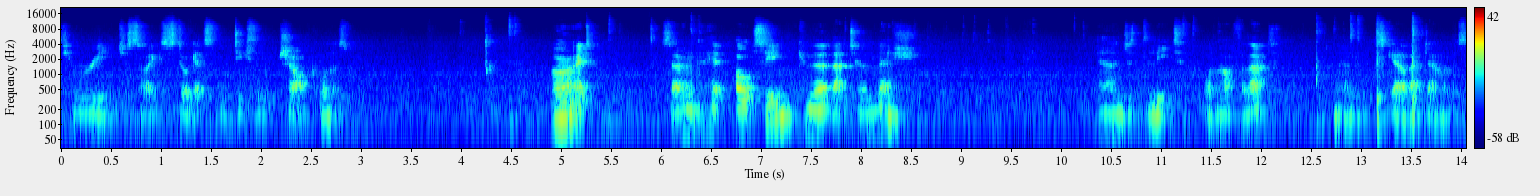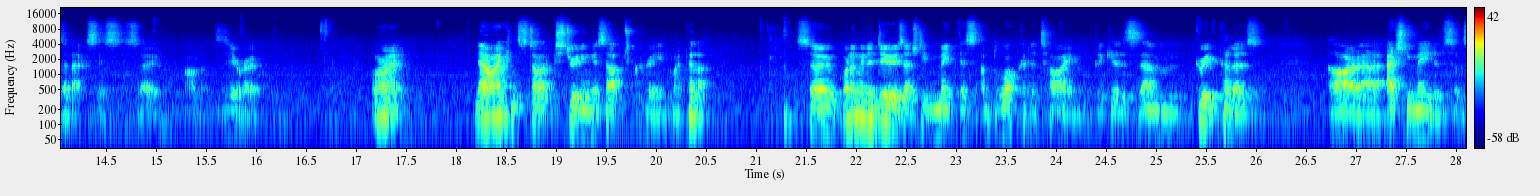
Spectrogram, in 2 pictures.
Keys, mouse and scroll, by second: 0.0 middle click, 0.4 middle click, 1.6 middle click, 1.9 middle click, 3.4 KP_7, 4.6 Tab, 5.6 Tab, 6.3 alt+c, 7.9-10.2 typing, 8.7 Tab, 11.5 a, 12.6 s, 15.5 ctrl+middle click, 16.4 shift+middle click, 17.9 middle click, 19.3 KP_1, 21.2 e, 24.1 click, 25.8 shift+middle click, 26.2 ctrl+middle click.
